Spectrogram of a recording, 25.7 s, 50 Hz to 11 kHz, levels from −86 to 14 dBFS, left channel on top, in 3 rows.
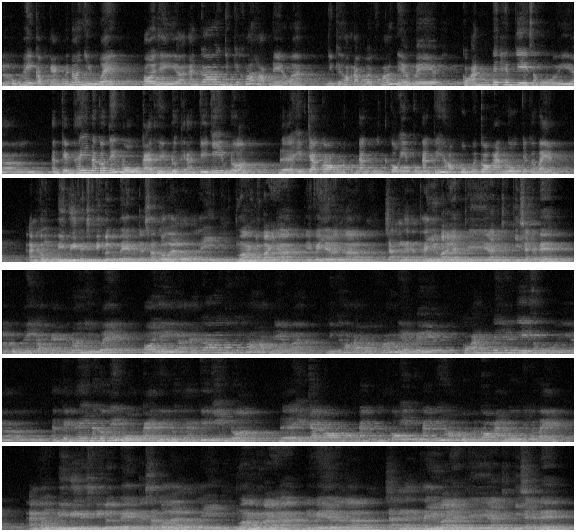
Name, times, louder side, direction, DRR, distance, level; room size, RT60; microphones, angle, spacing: voice 1, 0.0-1.7 2.1-4.6 4.8-6.6 6.9-12.3 12.7-17.0, left 4 dB, 85° left, 6 dB, 0.5 m, -23 dB
voice 2, 17.5-25.4, equal, 40° left, -2 dB, 1.6 m, -21 dB
12.5 x 5.4 x 5.6 m, 2.5 s
head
